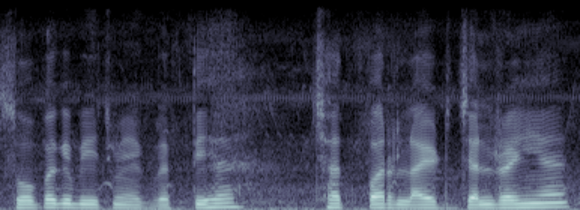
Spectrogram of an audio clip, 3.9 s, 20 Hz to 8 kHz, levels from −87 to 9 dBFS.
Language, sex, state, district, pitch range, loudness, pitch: Hindi, male, Uttar Pradesh, Shamli, 120-145 Hz, -17 LUFS, 135 Hz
